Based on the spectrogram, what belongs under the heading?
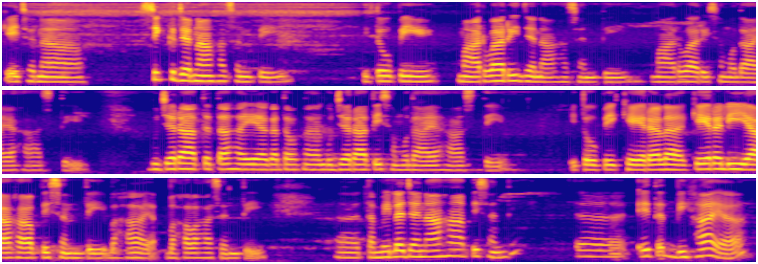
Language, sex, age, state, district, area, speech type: Sanskrit, female, 30-45, Telangana, Karimnagar, urban, spontaneous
